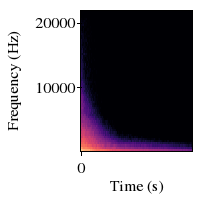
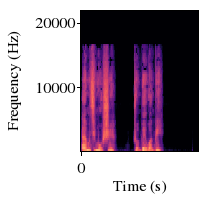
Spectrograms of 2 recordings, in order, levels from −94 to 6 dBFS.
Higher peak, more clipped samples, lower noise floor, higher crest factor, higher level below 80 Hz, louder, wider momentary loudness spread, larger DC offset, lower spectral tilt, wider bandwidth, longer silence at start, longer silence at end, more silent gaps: first, 0 dBFS vs -4 dBFS; neither; second, -57 dBFS vs -85 dBFS; about the same, 20 dB vs 16 dB; first, -54 dBFS vs -72 dBFS; about the same, -20 LUFS vs -20 LUFS; first, 26 LU vs 14 LU; neither; first, -10 dB/octave vs -2 dB/octave; second, 5.2 kHz vs 17 kHz; about the same, 0 s vs 0 s; first, 1.4 s vs 0.75 s; neither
